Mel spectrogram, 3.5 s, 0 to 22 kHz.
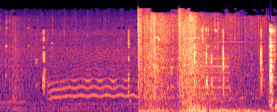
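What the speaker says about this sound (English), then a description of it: "The explosion knocked him off his feet" An explosion in modded Fallout 4 goes off with a sudden loud broadband blast that rumbles and crackles for nearly two seconds, following a quiet passage with a faint warbling tone.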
